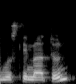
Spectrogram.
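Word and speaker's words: مسلمة: comment একটু জানান তো মুসলিমাতুন যখন হচ্ছে ওয়াকফ করি তখন আপনারা কি বলবেন পুরাটা বলেন হ্যা মুসলিমা বলবেন মাশাল্লাহ অনেকেই লিখতেছেন এক্সাক্টলি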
